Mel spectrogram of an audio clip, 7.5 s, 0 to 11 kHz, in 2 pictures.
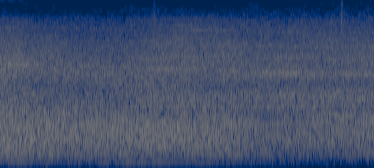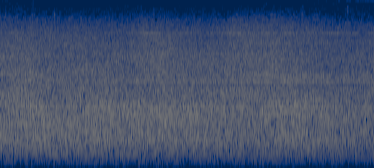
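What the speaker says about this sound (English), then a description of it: "Brussels A319." Brussels Airbus A319 arriving at an airport, a faint, distant, steady engine rumble lasting several seconds, with no talking.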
